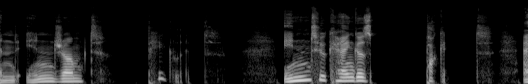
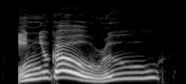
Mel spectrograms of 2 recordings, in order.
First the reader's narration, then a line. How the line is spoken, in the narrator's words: Rabbit said in a loud voice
